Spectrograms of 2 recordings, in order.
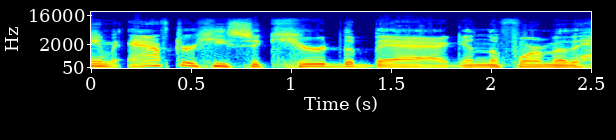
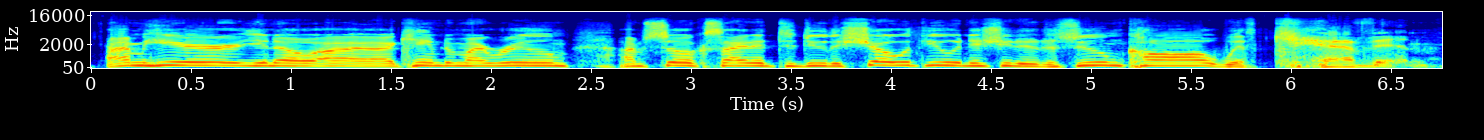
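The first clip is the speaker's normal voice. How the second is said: higher, animated retake; put-on excitement; 6 semitones higher than usual. Host redoing the intro for his co-host, eagerly excited. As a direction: sound so excited to be here. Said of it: "I could take that again".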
